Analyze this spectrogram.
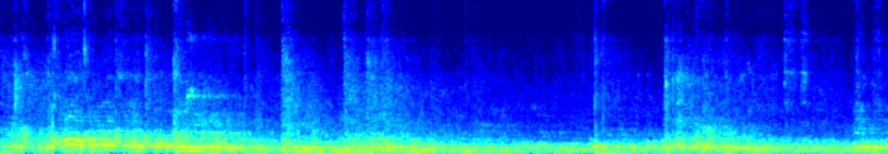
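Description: A ball bounces on the floor.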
